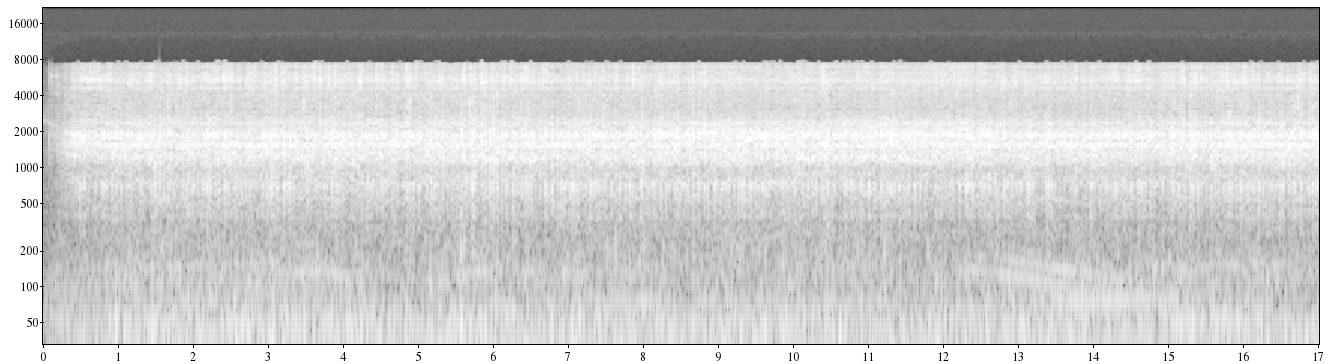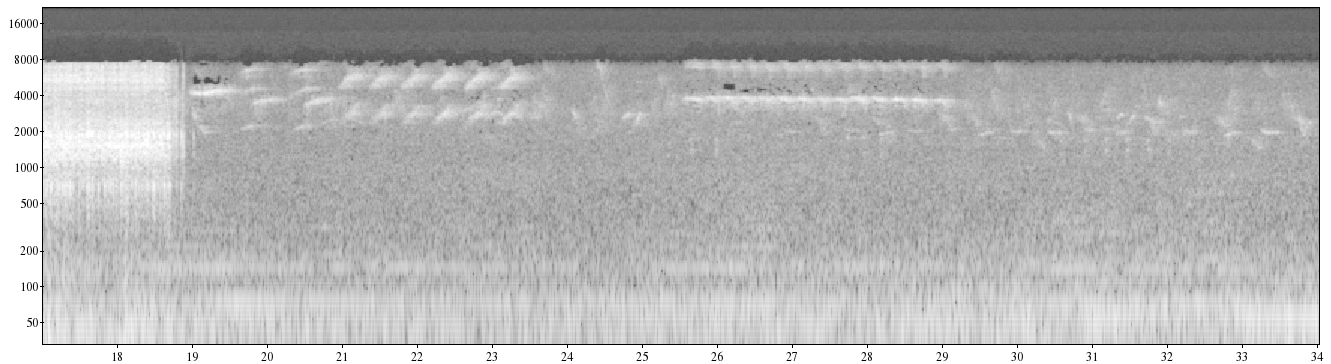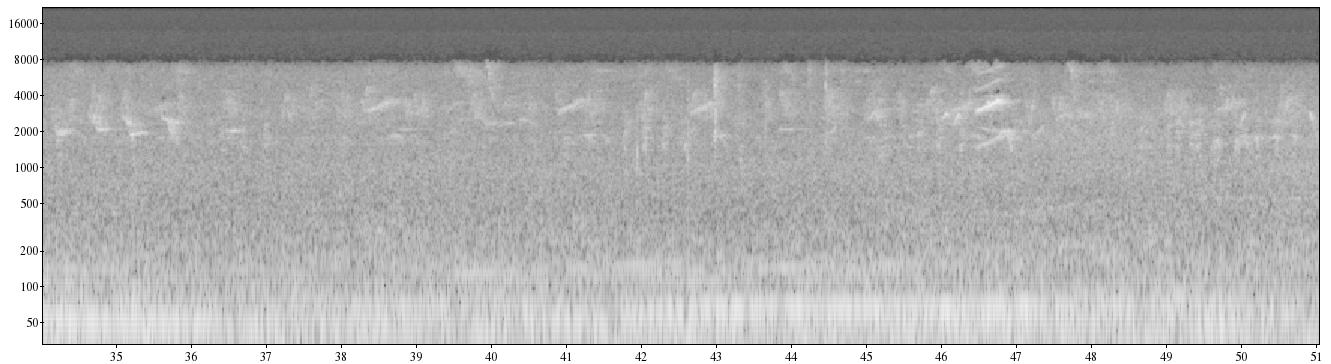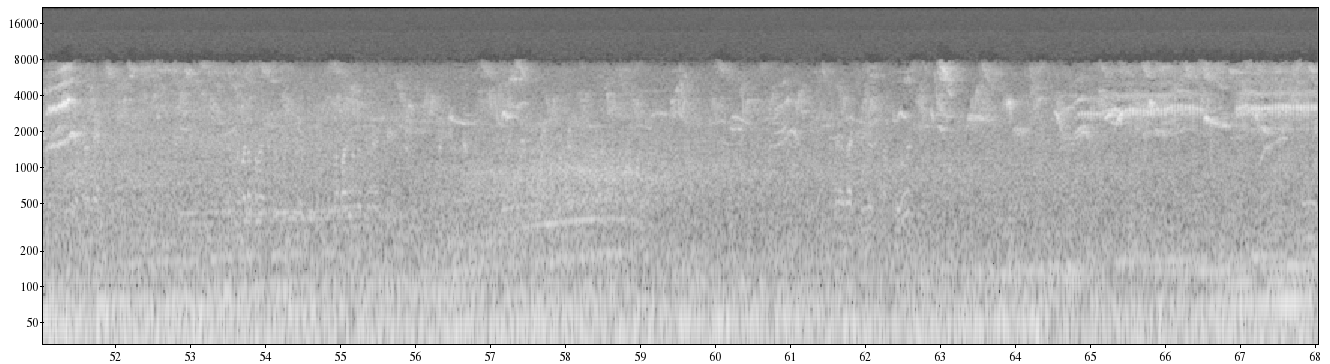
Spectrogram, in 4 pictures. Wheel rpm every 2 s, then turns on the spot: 40, 70, 70, 70, 70, 70, 70, 70, 70, 30, 0, 0, 0, 0, 0, 0, 0, 0, 0, 0, 0, 0, 0, 0, 0, 0, 0, 0, 0, 0, 0, 0, 0, 0.
none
